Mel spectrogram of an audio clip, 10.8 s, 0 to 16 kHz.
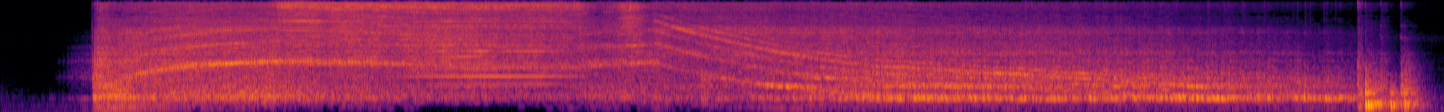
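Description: Craftsman miter saw starting up with a rising whine and cutting a wooden board at a 30-degree miter. The trigger is then released and the blade winds down over about five seconds with a falling whine. A few knocks come near the end.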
